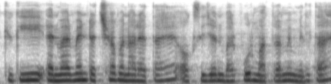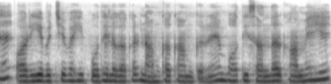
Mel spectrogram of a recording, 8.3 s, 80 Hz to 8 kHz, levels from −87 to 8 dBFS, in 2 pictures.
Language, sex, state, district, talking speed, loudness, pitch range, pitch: Hindi, female, Uttar Pradesh, Hamirpur, 215 wpm, -17 LUFS, 195-220 Hz, 210 Hz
